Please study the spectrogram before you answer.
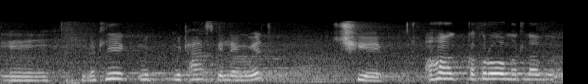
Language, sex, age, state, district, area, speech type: Maithili, male, 45-60, Bihar, Purnia, rural, spontaneous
